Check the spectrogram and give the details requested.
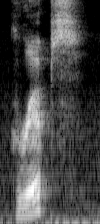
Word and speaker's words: Gripsed: is it Grips? Grips, how do you pronounce it correctly? It is Gripsed. pronounced grips as in the Jarvis.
